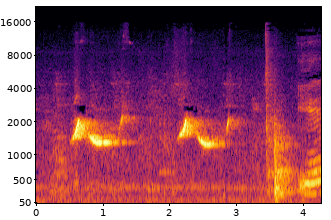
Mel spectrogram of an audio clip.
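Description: A person whistling two matching phrases, each a note that glides down and holds, then a short higher note, followed near the end by a sudden burst of laughter.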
